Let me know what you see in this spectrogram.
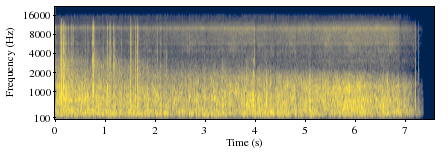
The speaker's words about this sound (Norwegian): Aha, det er det som er tordenværet. Aha, det er skyene som snakker til hverandre, som sier brum, brum, og det er tordenvær.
